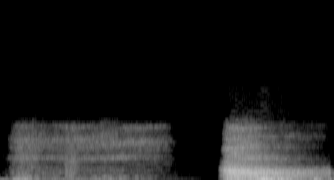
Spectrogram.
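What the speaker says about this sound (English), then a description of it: "Keep deep breathing." Slow, deep breathing during a tapping exercise: soft, steady breaths for about a second and a half, a brief silence, then a louder, fuller breath close to the microphone.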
